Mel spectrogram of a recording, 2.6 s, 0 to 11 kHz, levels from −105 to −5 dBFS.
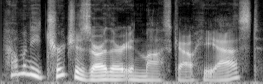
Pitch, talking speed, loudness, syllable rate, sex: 145 Hz, 205 wpm, -18 LUFS, 5.8 syllables/s, male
